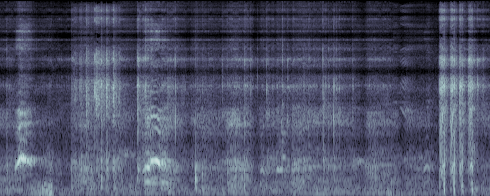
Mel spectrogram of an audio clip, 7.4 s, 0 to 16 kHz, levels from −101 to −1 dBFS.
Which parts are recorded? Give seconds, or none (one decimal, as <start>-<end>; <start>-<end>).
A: 1.1-1.8; 5.9-6.9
